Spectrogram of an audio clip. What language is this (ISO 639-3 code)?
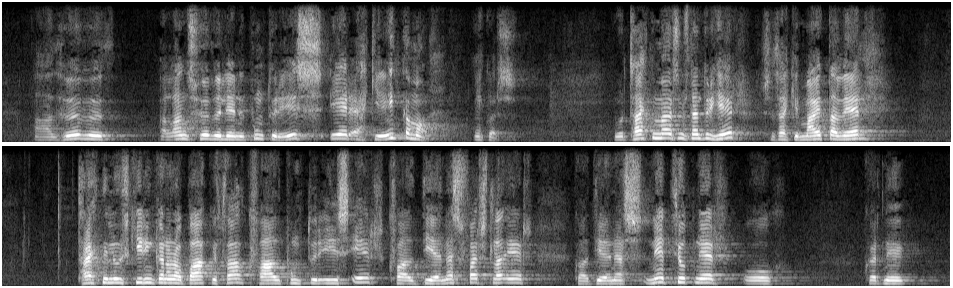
isl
